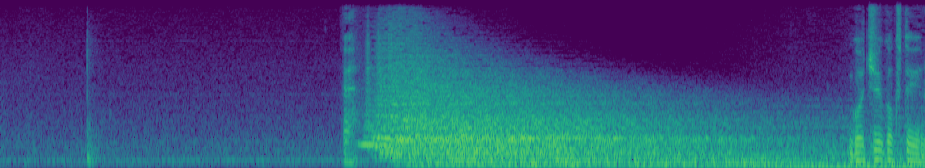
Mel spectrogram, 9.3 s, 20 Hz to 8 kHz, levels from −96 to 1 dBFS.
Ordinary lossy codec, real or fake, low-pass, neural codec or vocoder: Opus, 32 kbps; real; 7.2 kHz; none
